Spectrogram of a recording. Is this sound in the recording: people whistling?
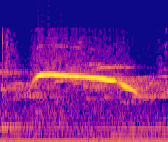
yes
